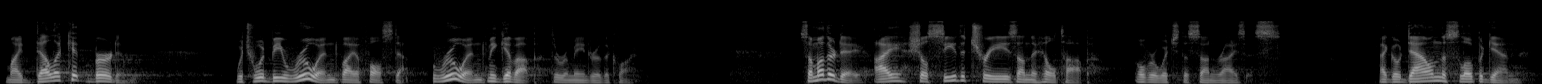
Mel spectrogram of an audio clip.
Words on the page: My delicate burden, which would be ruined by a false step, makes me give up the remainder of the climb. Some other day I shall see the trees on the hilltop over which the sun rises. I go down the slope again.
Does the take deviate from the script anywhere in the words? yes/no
yes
